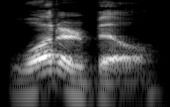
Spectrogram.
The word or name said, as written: water bill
